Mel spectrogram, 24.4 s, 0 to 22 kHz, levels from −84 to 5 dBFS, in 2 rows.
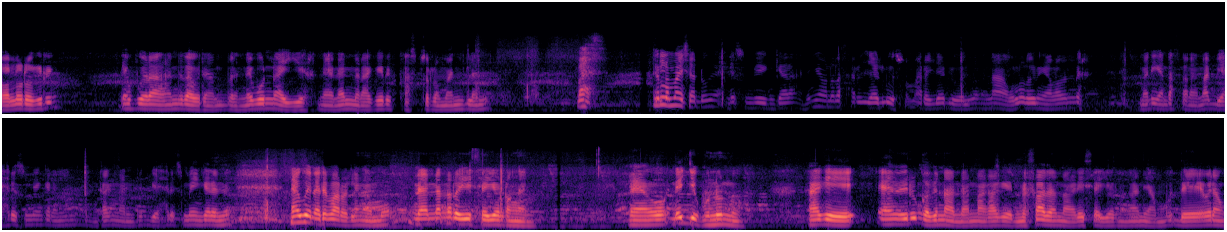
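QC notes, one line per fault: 3.93 and 17.77 s: short stall from a late packet. A packet arrived late, the jitter buffer emptied, and the last sound was held for about 47 ms and 38 ms, then resumed with nothing lost.
6.38 to 6.47 s: burst of packet loss. About 60 ms of audio never arrived; the receiver filled the gap by extending and fading the last sound, then skipped ahead past the missing part.
7.2 to 13.6 s: automatic gain rising. The input dropped by about 22 dB, close to where the talker shifts position, and the gain control slowly added about 15 dB, swelling sound and background together.
14.9 s to end: automatic gain falling. Gain is eased downward across the rest of the clip, sinking sound and room noise together; a separate rise of about 10 dB runs from 15.5 to 16.9 s.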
